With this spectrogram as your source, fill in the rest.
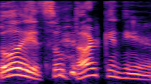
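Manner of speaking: put-on English spoken with a Yiddish-inflected accent.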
